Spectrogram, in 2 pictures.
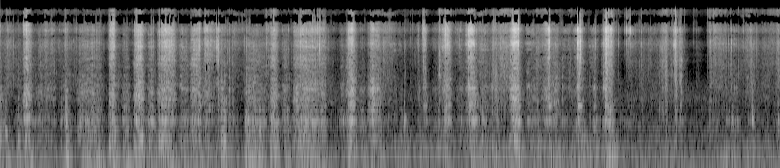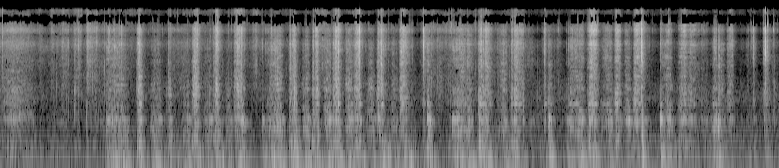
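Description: Repeated rough scraping strokes of a drawknife stripping bark from a log, with a lull about halfway through before the strokes resume. The bark is tough to peel in late fall, so each stroke takes hard effort.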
